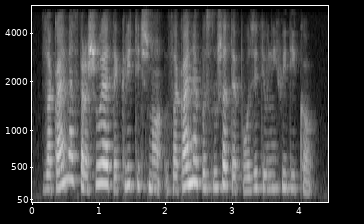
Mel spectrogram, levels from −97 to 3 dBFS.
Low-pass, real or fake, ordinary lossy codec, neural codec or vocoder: 5.4 kHz; real; none; none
